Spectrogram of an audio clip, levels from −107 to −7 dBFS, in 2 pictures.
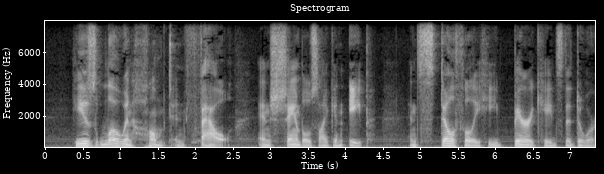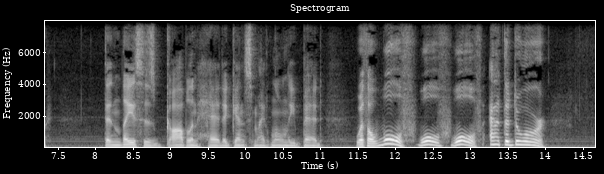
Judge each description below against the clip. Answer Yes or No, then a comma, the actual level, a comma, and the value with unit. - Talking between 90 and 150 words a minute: Yes, average, 145 wpm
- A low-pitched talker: Yes, very low, 95 Hz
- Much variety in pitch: Yes, wide, 8.3 semitones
